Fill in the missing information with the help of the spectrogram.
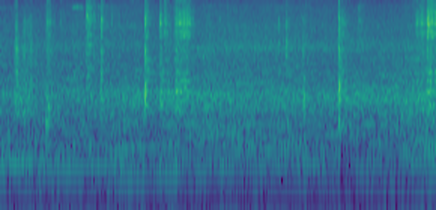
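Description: Street traffic noise with a vehicle engine running steadily, and a few short, sharp clinks of metal cookware being handled.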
